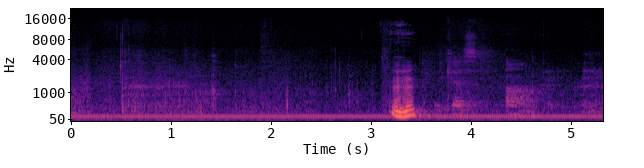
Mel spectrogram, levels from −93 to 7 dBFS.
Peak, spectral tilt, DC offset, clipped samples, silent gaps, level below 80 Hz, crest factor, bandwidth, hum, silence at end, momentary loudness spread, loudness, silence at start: -16 dBFS; -8.5 dB/octave; under 0.1%; under 0.1%; none; -64 dBFS; 22 dB; 15.5 kHz; none; 0 s; 21 LU; -37 LUFS; 0 s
